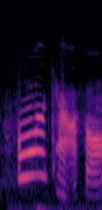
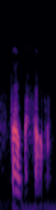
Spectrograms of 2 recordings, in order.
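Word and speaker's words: forecastle: ship, but it's pronounced folks. Why is that? Try pronouncing it like an English sailor with no formal education.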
